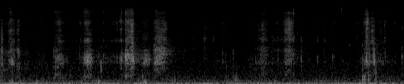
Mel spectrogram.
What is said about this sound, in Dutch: ga paprika versnijden. De randjes eraf.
